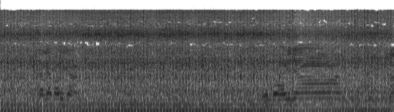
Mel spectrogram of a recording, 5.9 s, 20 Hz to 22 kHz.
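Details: Ragasa 120 PS diesel, after repair for overheating and coolant spraying into the combustion chamber (suspected head gasket or head), refilled oil and coolant, bled: steady even idle clatter, no misses, knocks or hunting.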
